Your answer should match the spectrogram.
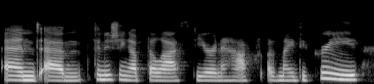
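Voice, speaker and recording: A young woman in her twenties, a guest in an interview, talking thoughtfully with many pauses, fillers and restarts. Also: mid-range voice, fairly even intonation, lo-fi sound. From United States. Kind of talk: reflective conversational interview.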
